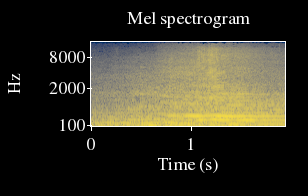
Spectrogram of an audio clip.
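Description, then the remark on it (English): A professional race car engine roars and revs steadily as a 14-year-old girl drives it around a stadium track, its pitch climbing slightly, loud and continuous with no voices. “But here she is, gripping the steering wheel of a professional race car, zooming around a stadium track.”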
